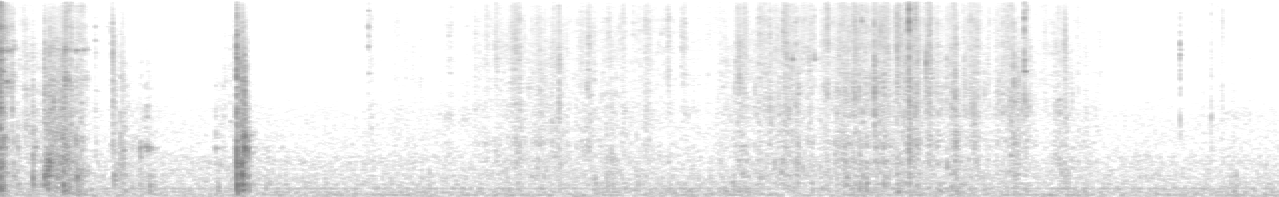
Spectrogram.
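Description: Rummaging through craft tools and supplies on a table: light clicks and knocks, a sharp knock about two and a half seconds in, then several seconds of rustling and rattling.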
